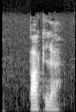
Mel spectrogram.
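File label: "пакля", Komi, male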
